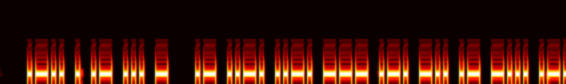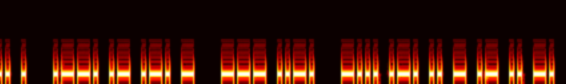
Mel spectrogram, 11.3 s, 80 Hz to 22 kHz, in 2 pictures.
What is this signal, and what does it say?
Morse code, heard as a keyed tone, about 30 wpm, 550 Hz. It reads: LEAST AFFORDABLE PART OF BRITAIN
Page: news headlines in morse code at 30 wpm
